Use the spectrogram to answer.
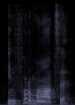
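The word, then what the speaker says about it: informace: з чотирьох складів інформація то всі слова або всі склади треба читати однаково не редукуючи не стискаючи голосні інформаце рівненько чудово переходимо до такого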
